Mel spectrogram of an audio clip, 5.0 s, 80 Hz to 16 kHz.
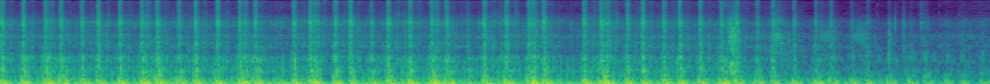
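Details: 2002 Sportcross idling rough: uneven lumpy idle with a throbbing low beat about twice a second that wavers instead of running smooth; cause not confirmed.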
